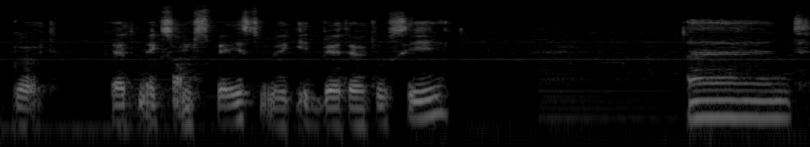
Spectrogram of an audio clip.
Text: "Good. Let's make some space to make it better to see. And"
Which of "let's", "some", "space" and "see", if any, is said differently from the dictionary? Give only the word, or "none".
let's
